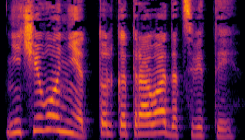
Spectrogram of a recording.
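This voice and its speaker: A woman's voice: a little high, expressive, normal speed, lightly acted. A woman voicing a dreamy, curious little bedridden boy who asks eager childish questions. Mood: plaintive.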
